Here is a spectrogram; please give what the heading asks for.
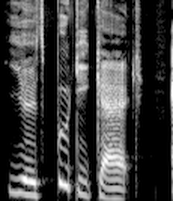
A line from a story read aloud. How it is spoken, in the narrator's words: echoed the father in a stupid baby voice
